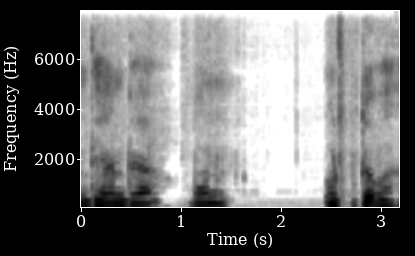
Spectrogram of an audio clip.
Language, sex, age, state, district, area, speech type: Santali, male, 45-60, Odisha, Mayurbhanj, rural, spontaneous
